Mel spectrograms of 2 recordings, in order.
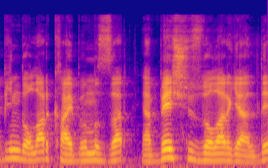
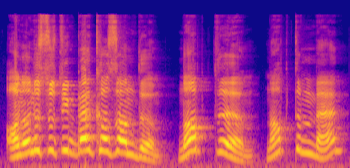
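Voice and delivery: high, loud cry of disbelief at winning; real stunned winner yelling; ecstatic shout; 9 semitones higher, 9 dB louder than usual. Real, not acted. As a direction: scream the win out. Shocked to have won the battle.

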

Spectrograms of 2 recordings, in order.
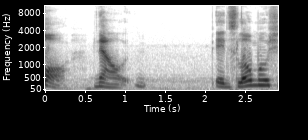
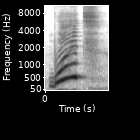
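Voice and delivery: startled what; 6 dB louder, slower than usual. Real, not acted. Sudden shock at game event.

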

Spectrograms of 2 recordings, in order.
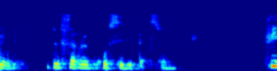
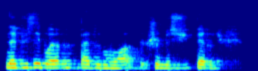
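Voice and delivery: usual speaking voice

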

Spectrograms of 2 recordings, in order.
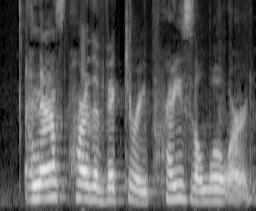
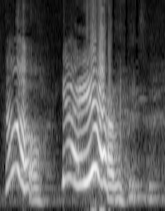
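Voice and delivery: high-pitched little reply; mock-agreeable, pitched way up; acted sweet agreement; 12 semitones higher than usual. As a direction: put on a high voice to play along. Acting own reply to husband's compliment.

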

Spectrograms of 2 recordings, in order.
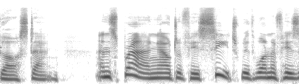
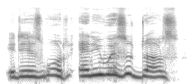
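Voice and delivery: high-pitched, haughty wizard voice; lofty rival wizard; 4 semitones higher than usual. A narrator's reading. Rival wizard explaining to the court ladies, loftily. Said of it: "said the rival wizard loftily".

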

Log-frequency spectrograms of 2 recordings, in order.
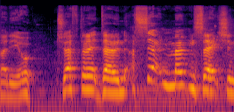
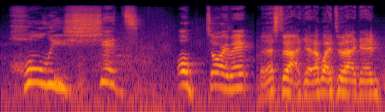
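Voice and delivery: ordinary delivery

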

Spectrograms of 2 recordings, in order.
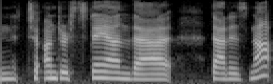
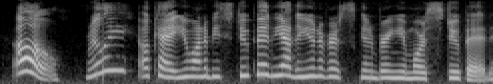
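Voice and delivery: high mock-surprised "oh, really?", then quick retort; mock challenge; 5 semitones higher than usual. Mom answers daughter's self-putdown, mock challenge. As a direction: call their bluff with playful sarcasm, higher and brisk. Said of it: "And I'm like".

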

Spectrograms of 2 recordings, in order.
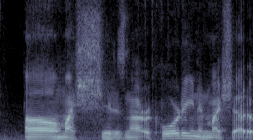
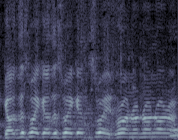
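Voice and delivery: being chased; 10 semitones higher than usual. Real, not acted. Fleeing another team mid-fight.

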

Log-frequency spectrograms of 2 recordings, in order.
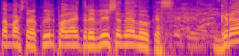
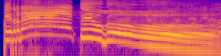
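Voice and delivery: slow stretched goal call; explosive goal commentary; 3 semitones higher, much slower than usual. Real, not acted. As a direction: draw out the gol.

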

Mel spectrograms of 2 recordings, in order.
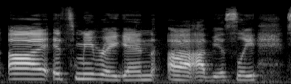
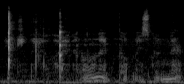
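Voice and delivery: fast whisper; 6 semitones lower, 17 dB quieter, much faster than usual. Real, not acted. Muttered aside while preparing.

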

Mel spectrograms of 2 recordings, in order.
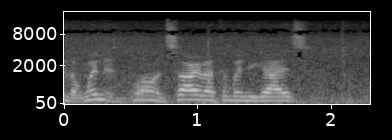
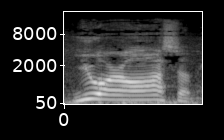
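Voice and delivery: loud shout-out; 4 semitones higher, 11 dB louder than usual. Real, not acted. Shout-out to Amy.

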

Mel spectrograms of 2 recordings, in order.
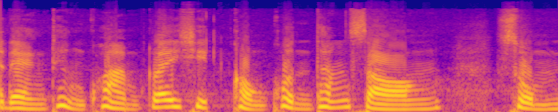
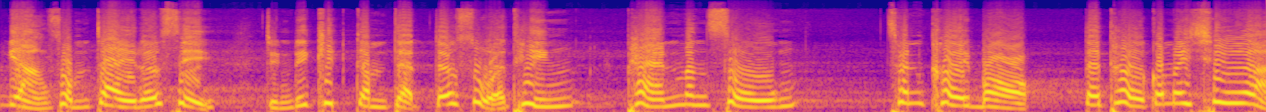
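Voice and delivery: high, furious accusing woman, climbing higher; hysterical rant; 6 semitones higher than usual. A narrator's reading. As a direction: rant wildly, building to a higher peak. Hysterical widow accusing the son. (โวยวายเสียงสูงขึ้นเรื่อยๆอย่างคลุ้มคลั่ง)

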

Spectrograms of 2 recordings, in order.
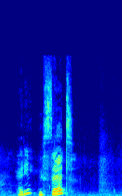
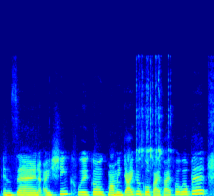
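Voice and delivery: ordinary talk, nothing marked

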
